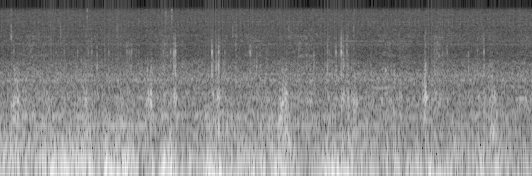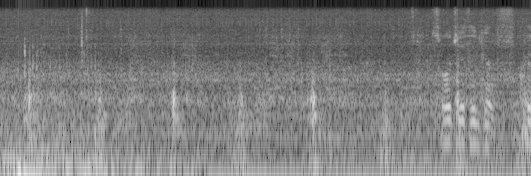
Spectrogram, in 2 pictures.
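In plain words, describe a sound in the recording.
A car engine idles with a low rumble, heard from inside a car.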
